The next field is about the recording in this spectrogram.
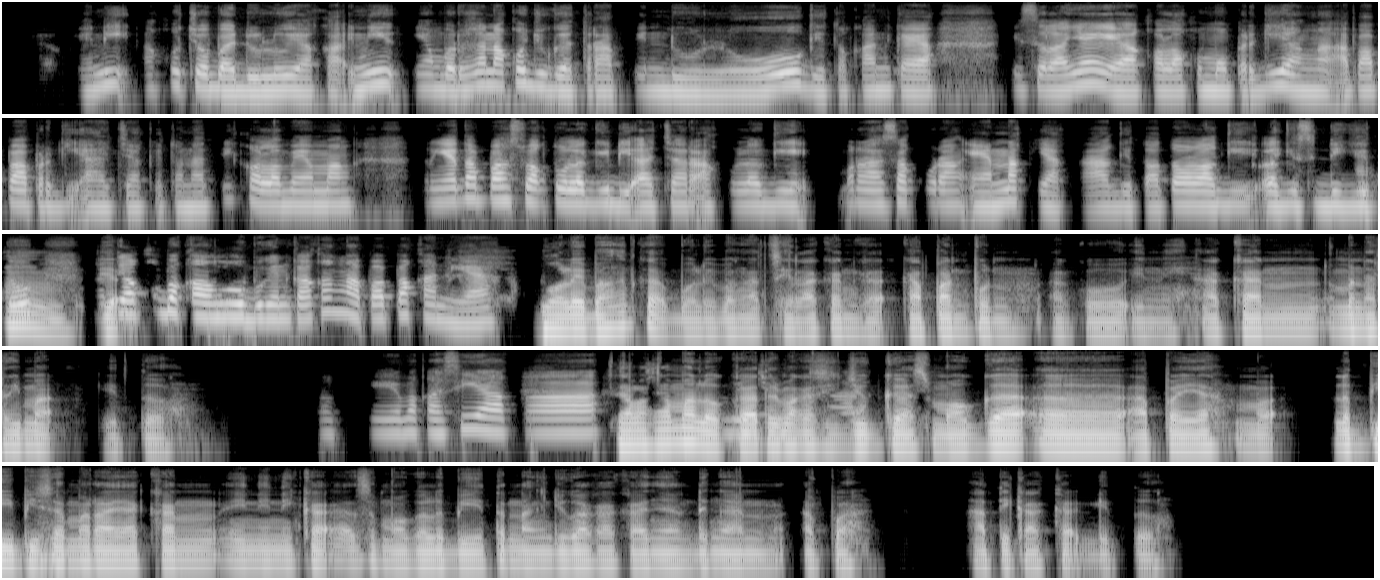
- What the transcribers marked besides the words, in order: other background noise
- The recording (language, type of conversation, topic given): Indonesian, advice, Bagaimana cara tetap menikmati perayaan saat suasana hati saya sedang rendah?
